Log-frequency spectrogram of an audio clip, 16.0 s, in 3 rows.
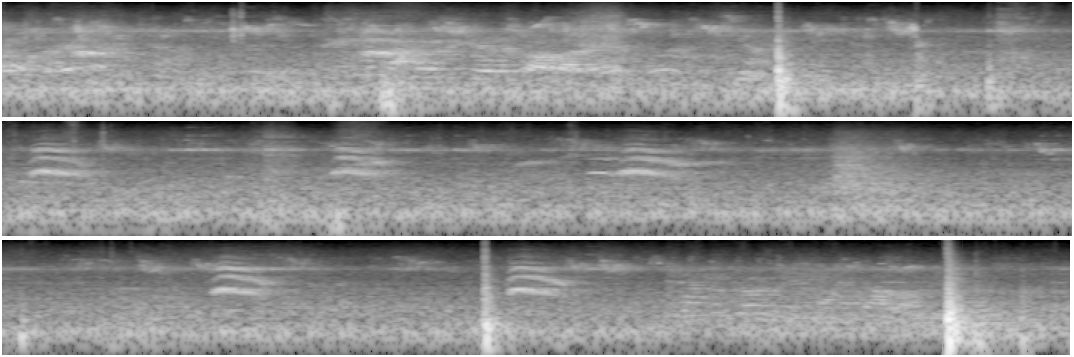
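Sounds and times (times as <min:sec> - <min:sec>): bird calling in short arched calls: 0:13.2 - 0:13.8.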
